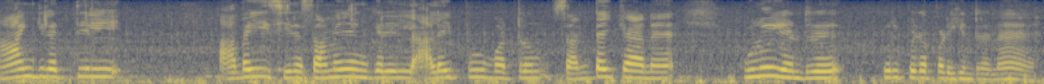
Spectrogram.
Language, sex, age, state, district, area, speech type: Tamil, female, 60+, Tamil Nadu, Tiruppur, rural, read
